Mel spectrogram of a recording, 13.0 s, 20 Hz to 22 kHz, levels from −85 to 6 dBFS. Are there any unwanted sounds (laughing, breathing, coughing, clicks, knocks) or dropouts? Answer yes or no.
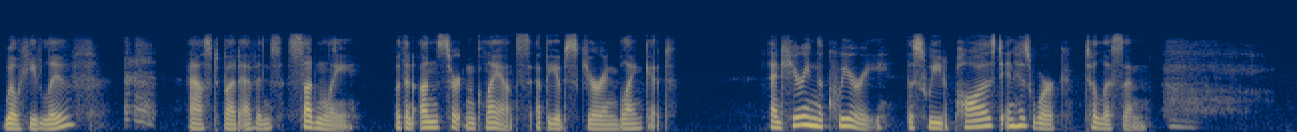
yes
